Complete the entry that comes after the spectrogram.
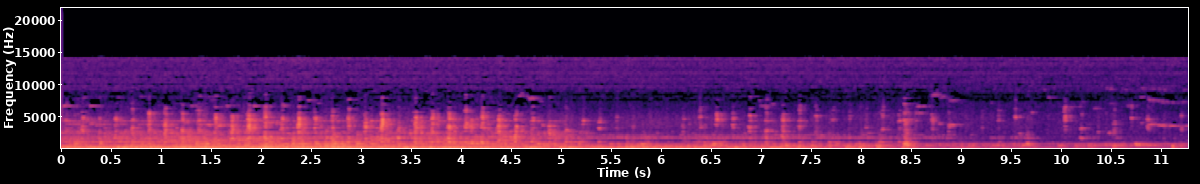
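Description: Diesel multiple-unit train pulling away: a low engine rumble and wheels clicking over the rail joints, fading as the train moves off into the distance.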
